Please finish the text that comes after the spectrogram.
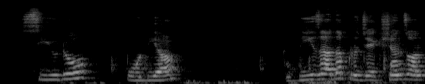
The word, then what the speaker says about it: pseudopodia: हैं, इस सीडोपोडियम ने, this P is silent, pseudopodia, these are the projections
